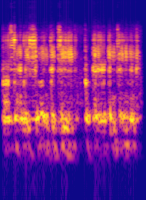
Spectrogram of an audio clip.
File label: taunt, combine charger; Half Life Alyx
